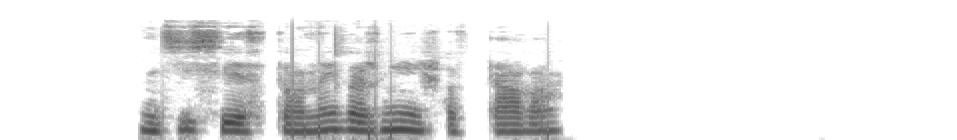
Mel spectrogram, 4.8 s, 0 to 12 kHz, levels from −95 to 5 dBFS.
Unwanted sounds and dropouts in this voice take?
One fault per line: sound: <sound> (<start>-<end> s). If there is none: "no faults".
no faults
